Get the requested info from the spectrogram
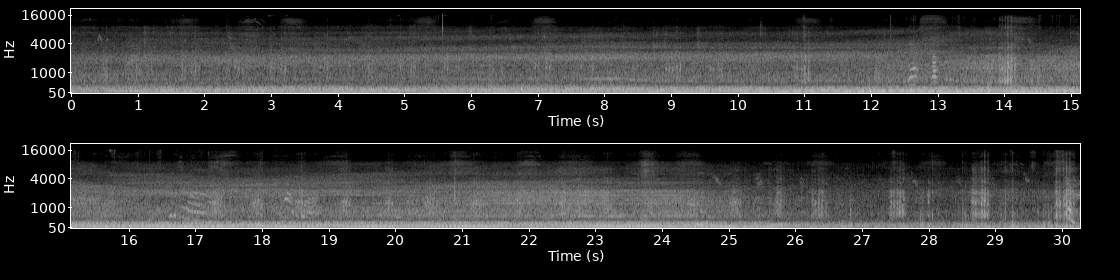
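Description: A motor vehicle's engine running steadily close by, a low hum that shifts pitch about a third of the way in and fades out near the end. Soft, irregular hoofbeats of a horse cantering on arena sand sound over it.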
